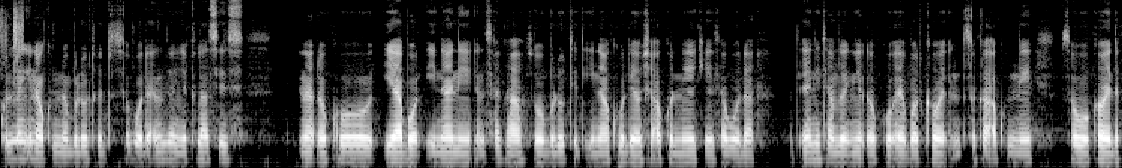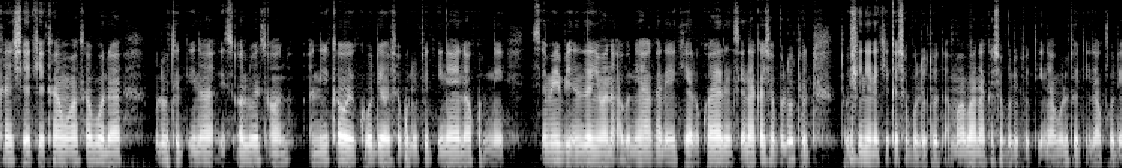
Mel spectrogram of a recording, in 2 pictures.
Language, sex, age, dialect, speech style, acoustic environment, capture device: Hausa, male, 25-34, Nigeria - Nigerian Standard, happy; relaxed, appliances, desktop / Linux / Chrome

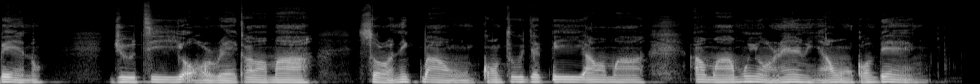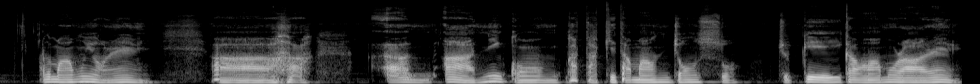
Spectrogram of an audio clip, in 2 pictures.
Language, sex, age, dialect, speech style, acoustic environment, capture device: Yoruba, male, 25-34, Nigeria - Lagos Yoruba, relaxed, silence, mobile / Linux / Chrome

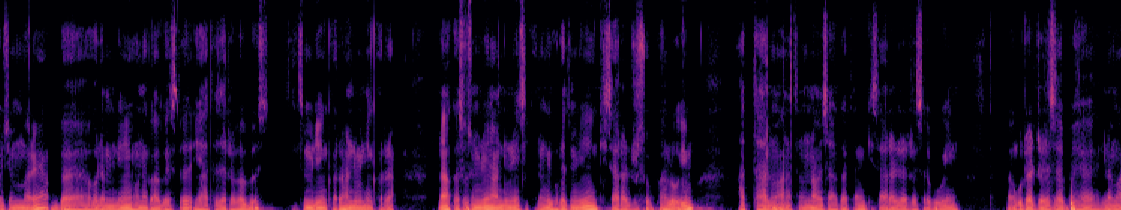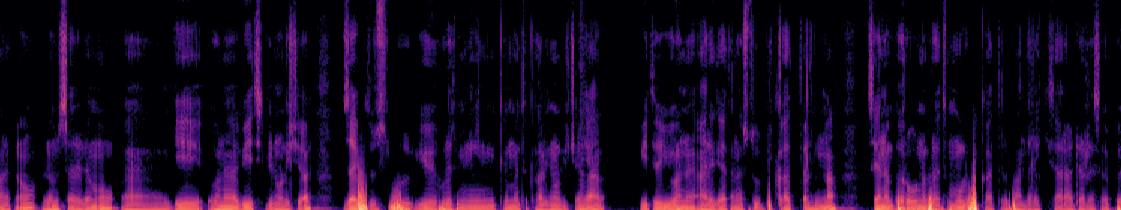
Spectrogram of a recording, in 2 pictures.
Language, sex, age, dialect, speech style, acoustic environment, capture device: Amharic, male, 25-34, Ethiopia - Addis Ababa, focused, people talking, mobile / Linux / Chrome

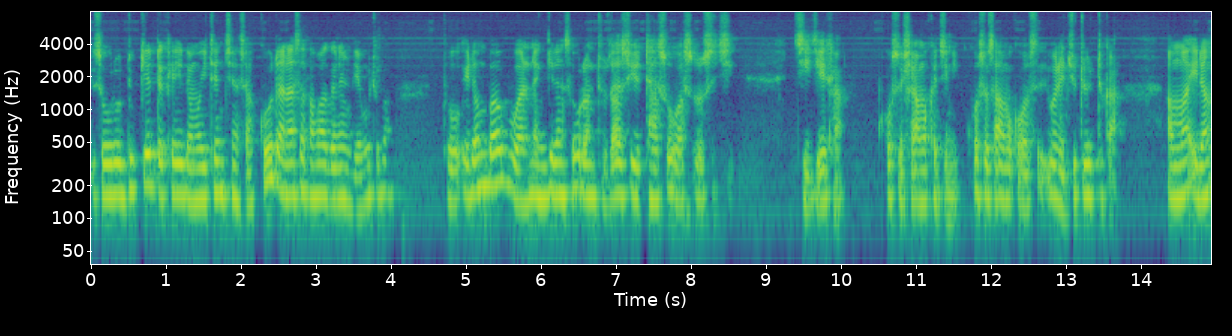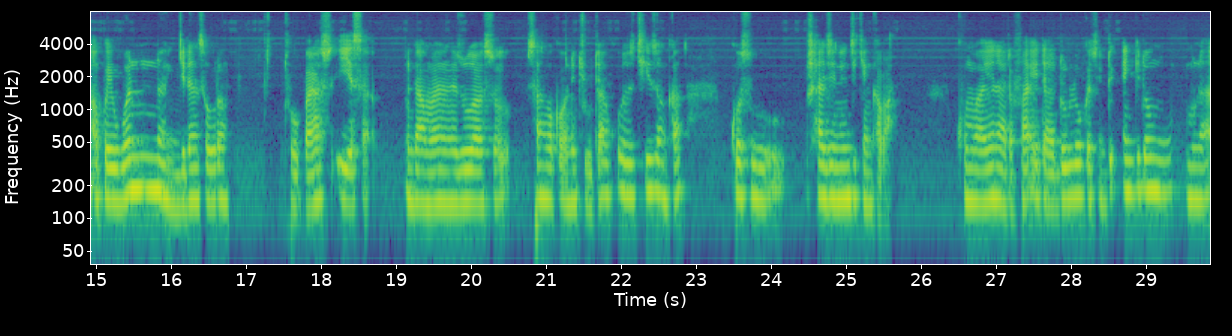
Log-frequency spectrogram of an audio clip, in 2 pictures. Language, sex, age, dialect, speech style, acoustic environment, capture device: Hausa, male, 25-34, Nigeria - Kano, happy; relaxed, silence; appliances, mobile / Linux / Chrome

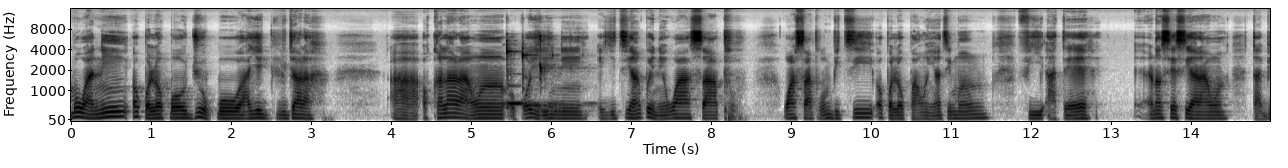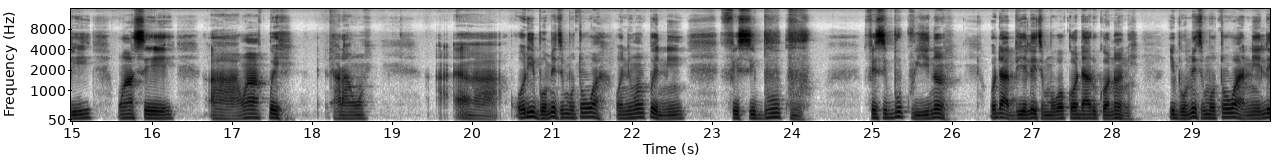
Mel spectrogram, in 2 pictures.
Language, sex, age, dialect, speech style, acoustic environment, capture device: Yoruba, male, 35-44, Nigeria - Nigerian Standard, focused; excited; happy, silence, mobile / Linux / Chrome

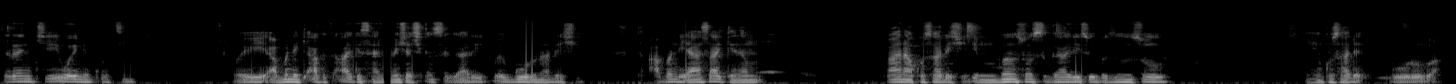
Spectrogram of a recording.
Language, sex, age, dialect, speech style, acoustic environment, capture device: Hausa, male, 25-34, Nigeria - Kano, focused, silence, desktop / Linux / Chrome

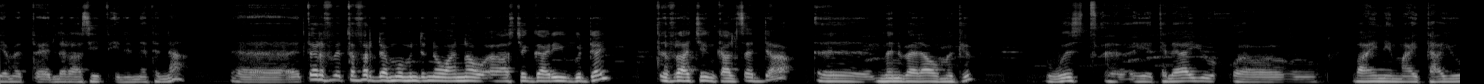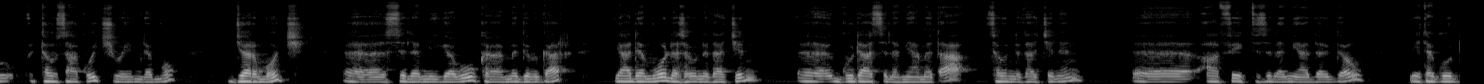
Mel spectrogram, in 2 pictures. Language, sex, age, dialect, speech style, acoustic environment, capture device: Amharic, male, 45-54, Ethiopia - Addis Ababa, relaxed, silence, mobile / Linux / Chrome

